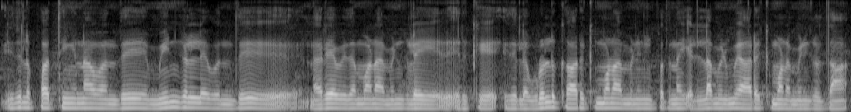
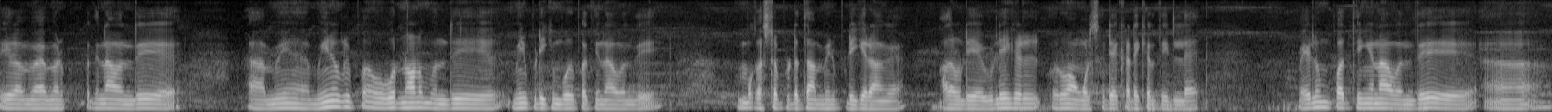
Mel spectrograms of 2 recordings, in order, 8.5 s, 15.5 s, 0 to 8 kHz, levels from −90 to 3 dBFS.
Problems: none marked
